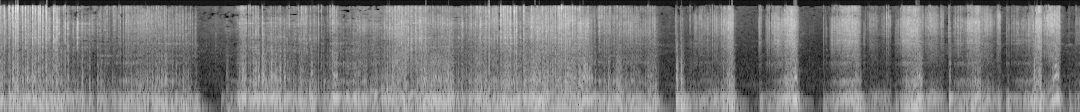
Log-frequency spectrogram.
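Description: Long nails scratch and tap fast across the top and sides of a black microphone's rounded metal mesh grille with a hollow head. The result is a dense, boomy, low rumbling scrape with almost nothing bright. It breaks off briefly near two seconds and turns choppier and more uneven in the second half.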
